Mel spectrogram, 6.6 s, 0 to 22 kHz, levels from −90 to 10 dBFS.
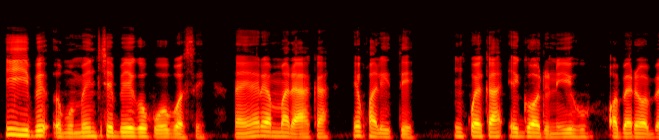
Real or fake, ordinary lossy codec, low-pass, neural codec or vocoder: real; none; 9.9 kHz; none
